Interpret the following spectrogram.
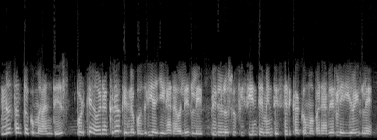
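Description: Woman acting as female AI field reporter: fast, over-precise, matter-of-fact, heard through a narrow radio link. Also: low voice, lightly acted. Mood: literal, polite. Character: literal-minded, helpful female artificial intelligence field reporter.

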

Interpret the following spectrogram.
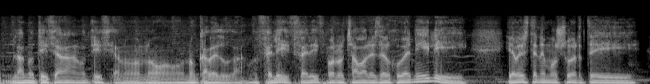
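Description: A man from Spain co-hosting a radio motoring show, chatting warmly with many fillers and repeated words. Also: low-pitched. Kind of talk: radio talk show chat.

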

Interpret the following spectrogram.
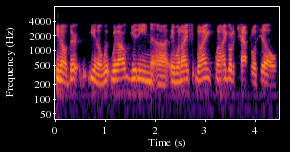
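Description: A man speaking as an interview guest over a phone, explaining in a halting way and repeating words. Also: medium pitch, fairly even intonation, no echo. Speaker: guest, government affairs director. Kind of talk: explanatory radio interview talk. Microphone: phone call. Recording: narrow tinny telephone line.

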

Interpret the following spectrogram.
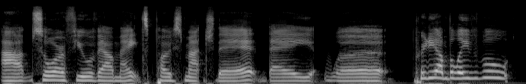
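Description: A woman's voice: fairly low pitch, a little slow, smooth, no room sound, clean studio sound. Chatty woman podcast host. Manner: upbeat, chatty, sings parts of the intro. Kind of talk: casual podcast chat.

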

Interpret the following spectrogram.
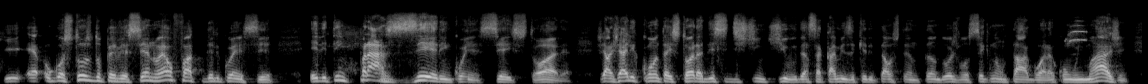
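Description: A man's voice: medium pitch, fast, hardly any pauses, slightly rough, no echo, studio quality. A middle-aged man hosting a sports podcast in a jovial, joking way, greeting his guests by name. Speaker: podcast host.

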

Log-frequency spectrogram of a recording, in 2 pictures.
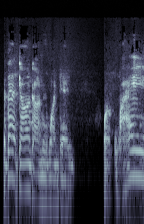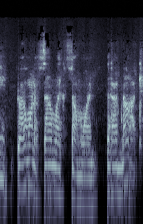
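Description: A man's voice: mid-range voice, very animated, measured pace, a bit bright, muffled recording, a little hiss or hum. A man with a deaf accent, a podcast guest speaking earnestly about his life, sometimes repeating words as he starts. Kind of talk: casual interview talk.

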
